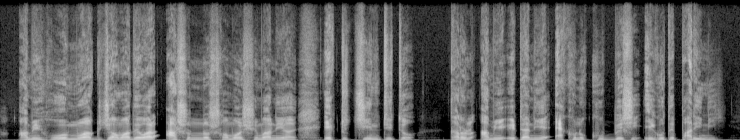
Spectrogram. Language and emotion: Bengali, fearful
